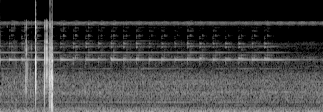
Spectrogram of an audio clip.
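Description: A train approaching, heard as a steady low rumble, with a faint repeated high ringing above it that stops about five seconds in. A few sharp knocks sound about a second in.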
